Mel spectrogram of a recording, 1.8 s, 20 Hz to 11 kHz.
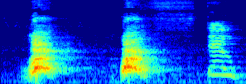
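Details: A 7-month-old male Border Collie puppy in Wales gives two sharp, loud barks at his own reflection in a new garden mirror, followed by a brief word from a person; 2 May 2022.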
